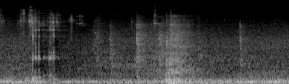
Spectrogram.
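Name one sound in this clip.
A padlock rattles against a metal door.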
